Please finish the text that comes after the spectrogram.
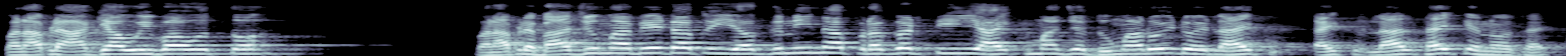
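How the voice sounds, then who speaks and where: Man, high voice, Saurashtrian accent, storytelling preacher at a religious gathering, muffled recording. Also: brisk. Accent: Saurashtrian Gujarati. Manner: asks the audience rhetorical questions. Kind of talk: devotional story sermon. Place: religious assembly.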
